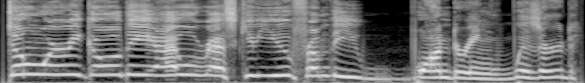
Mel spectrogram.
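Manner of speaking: very high-pitched promise of rescue; heroic call. Acted. Girl to her kidnapped pet, high heroic call.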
